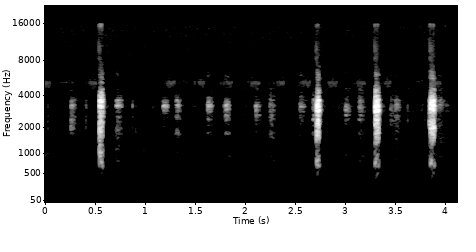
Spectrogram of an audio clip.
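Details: Curve-tailed plump bush-cricket from Hohenbrugg an der Raab, Austria, recorded 4 June 2021, giving irregular soft ticks punctuated by four loud, crisp clicks spaced roughly half a second apart.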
